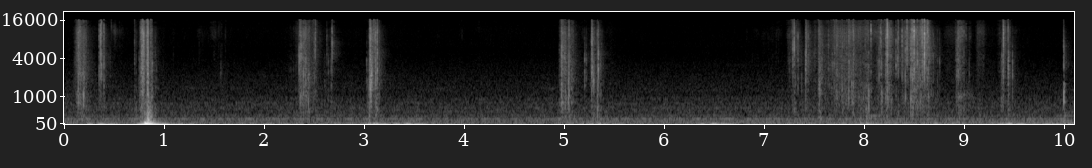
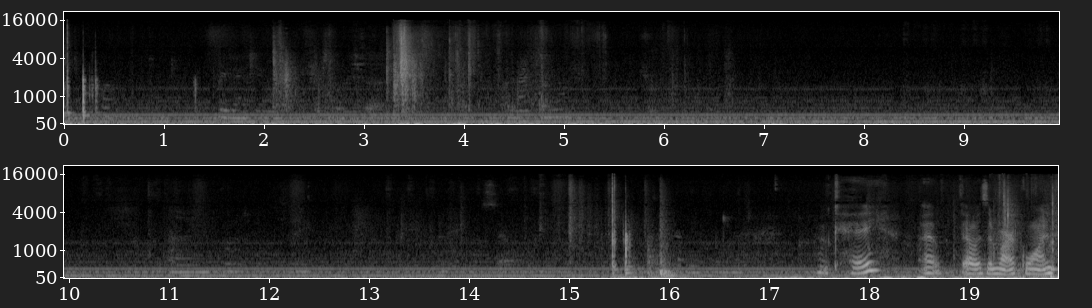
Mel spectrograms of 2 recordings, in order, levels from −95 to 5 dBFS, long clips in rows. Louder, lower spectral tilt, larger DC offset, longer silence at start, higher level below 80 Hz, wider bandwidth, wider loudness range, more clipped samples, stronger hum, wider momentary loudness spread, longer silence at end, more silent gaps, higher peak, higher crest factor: first, -37 LUFS vs -46 LUFS; second, -2.5 dB/octave vs -5 dB/octave; neither; first, 0.35 s vs 0 s; first, -32 dBFS vs -50 dBFS; about the same, 17 kHz vs 16.5 kHz; about the same, 13 LU vs 11 LU; neither; neither; first, 26 LU vs 17 LU; first, 0.65 s vs 0 s; neither; first, -2 dBFS vs -18 dBFS; about the same, 26 dB vs 22 dB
